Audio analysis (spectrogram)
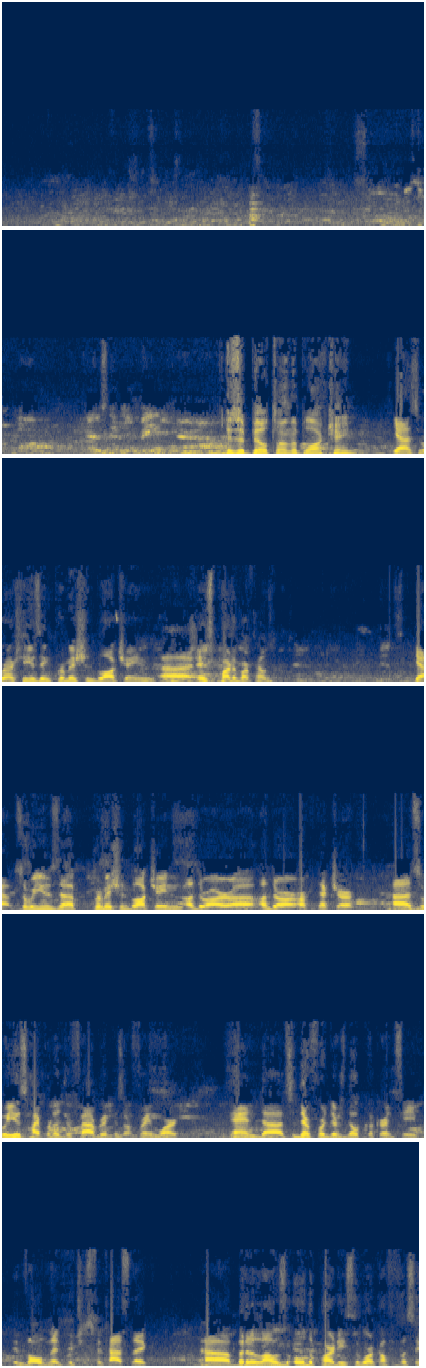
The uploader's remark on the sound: Interview At Collision Conference 2022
